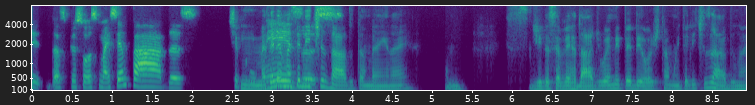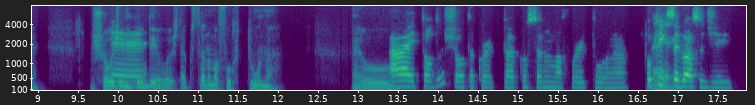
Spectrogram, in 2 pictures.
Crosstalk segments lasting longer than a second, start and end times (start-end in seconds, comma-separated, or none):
2.6-3.9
